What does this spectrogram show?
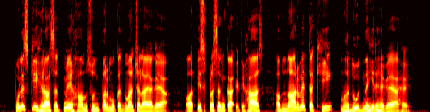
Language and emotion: Hindi, neutral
